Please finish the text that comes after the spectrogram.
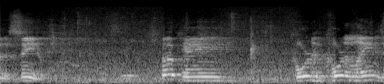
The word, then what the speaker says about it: Coeur d'Alene: you guys know the singer Spokane Coeur de coeur d'alene is how you say that blew me out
